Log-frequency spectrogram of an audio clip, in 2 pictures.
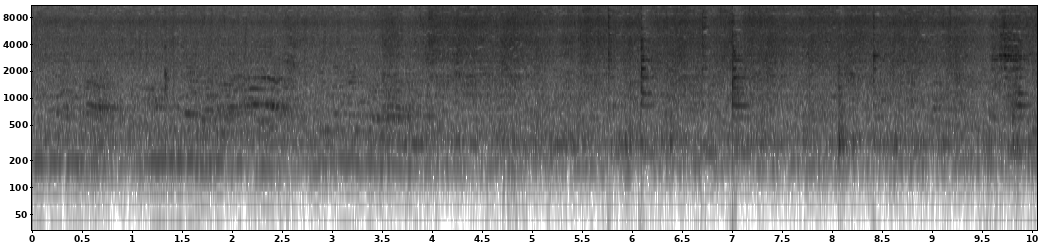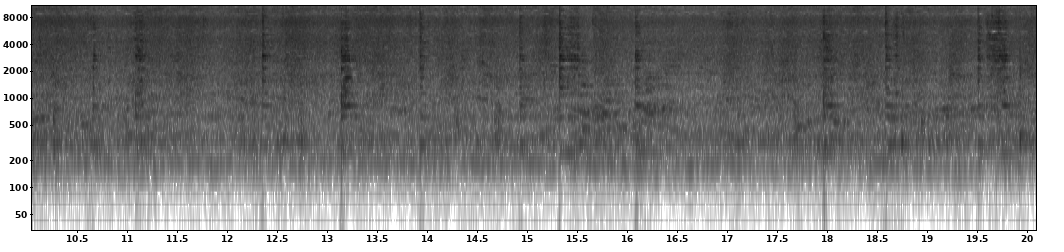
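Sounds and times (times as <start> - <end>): vegetables sizzling in hot oil: 0.0 - 20.0
metal spoon scraping and clinking pot: 5.7 - 8.8, 9.6 - 11.4, 12.2 - 16.3, 17.9 - 20.0.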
